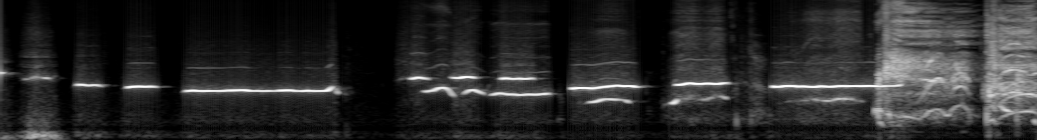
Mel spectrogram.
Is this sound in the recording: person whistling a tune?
yes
